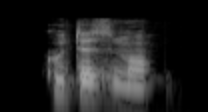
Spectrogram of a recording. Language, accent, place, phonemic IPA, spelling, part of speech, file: French, France, Lyon, /ku.tøz.mɑ̃/, couteusement, adverb, LL-Q150 (fra)-couteusement.wav
- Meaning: post-1990 spelling of coûteusement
